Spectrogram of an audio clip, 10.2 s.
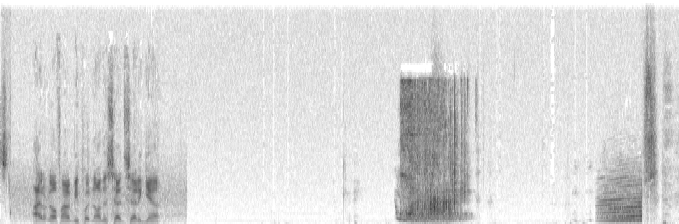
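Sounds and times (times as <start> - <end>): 
speech: 0.0 - 2.6
huge wet fart sound effect: 6.0 - 7.2
buzzy horn-like tone: 9.0 - 9.7.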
